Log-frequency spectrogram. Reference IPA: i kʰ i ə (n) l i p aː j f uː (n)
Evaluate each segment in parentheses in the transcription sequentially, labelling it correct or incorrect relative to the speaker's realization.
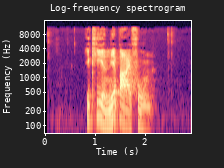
correct, correct

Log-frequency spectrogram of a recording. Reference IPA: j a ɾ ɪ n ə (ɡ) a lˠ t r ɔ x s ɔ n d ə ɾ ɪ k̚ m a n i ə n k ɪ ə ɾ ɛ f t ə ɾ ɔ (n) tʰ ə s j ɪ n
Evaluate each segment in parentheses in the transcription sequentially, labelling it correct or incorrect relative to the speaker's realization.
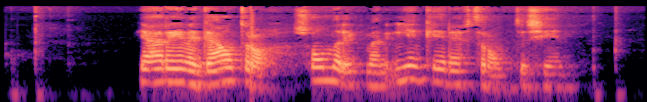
correct, incorrect

